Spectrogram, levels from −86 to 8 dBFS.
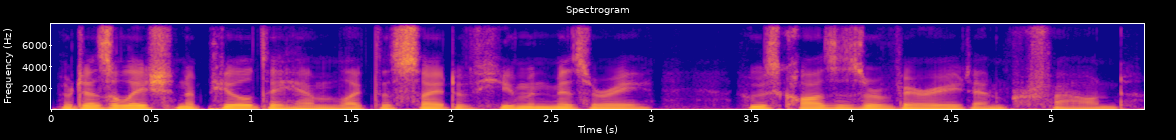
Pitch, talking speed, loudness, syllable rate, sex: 115 Hz, 185 wpm, -15 LUFS, 6.1 syllables/s, male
